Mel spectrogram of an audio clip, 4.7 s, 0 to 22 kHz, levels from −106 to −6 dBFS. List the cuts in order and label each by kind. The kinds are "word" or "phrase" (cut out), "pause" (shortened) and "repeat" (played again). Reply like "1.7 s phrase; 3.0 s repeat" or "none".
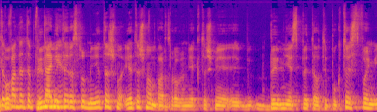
2.1 s word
